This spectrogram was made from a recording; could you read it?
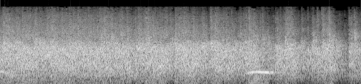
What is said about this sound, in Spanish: Démosle un buen aplauso al Señor esta tarde. Gloria a Dios, gloria a Dios.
